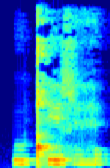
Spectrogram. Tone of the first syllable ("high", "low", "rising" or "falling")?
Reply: low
